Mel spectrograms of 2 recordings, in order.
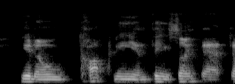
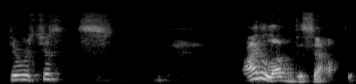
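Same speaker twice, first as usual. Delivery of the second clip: normal talking voice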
